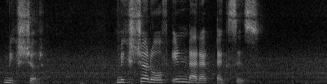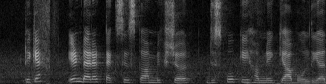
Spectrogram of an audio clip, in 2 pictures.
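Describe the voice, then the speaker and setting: A woman's voice: medium pitch, slight background noise. A woman teaching a commerce lesson, explaining step by step and answering her own questions. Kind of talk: classroom lecture.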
